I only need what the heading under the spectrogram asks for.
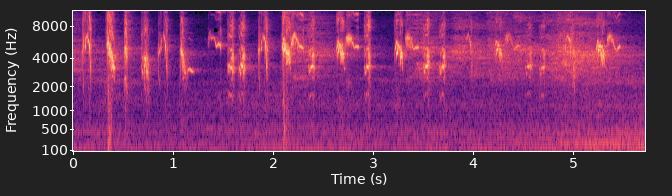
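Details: Long-tailed shrike singing continuously, used as a training recording for other shrikes to answer: a rapid run of sharp high chirps and short downslurred whistles, with brief clicks between notes and a busier warbled stretch near the end.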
